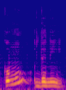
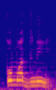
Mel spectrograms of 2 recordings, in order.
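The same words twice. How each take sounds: First: कुमुदनी said slowly with a full u in the middle, ku-mu-di-ni; slow, careful spelling-out. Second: Said in the usual way. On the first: Shown as a demonstration. Teacher spelling कुमुदनी aloud slowly for students. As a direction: draw out every syllable of कुमुदनी.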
